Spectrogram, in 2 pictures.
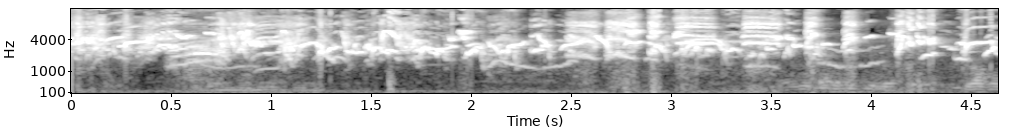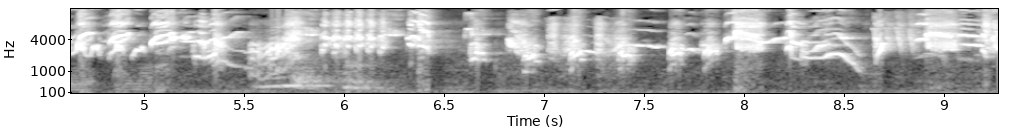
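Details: Excited Oriental magpie-robin in breeding condition, played as a lure: rapid varied warbling of whistled slurs and harsh chatter, with a few brief dips in loudness and a low hum in the background.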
